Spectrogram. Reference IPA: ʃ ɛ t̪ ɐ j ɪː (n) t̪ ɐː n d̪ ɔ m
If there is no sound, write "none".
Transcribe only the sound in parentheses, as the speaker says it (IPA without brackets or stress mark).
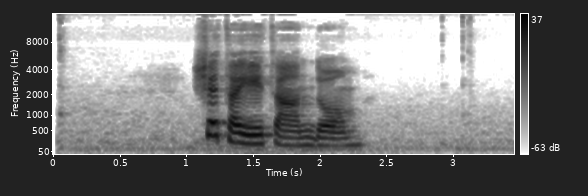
none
